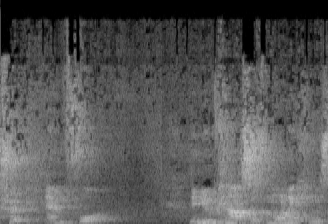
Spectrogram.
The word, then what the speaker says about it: TRPM4: complex with another protein which has the name trpm4 which is pronounced trip m4 the new class of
